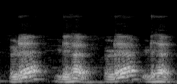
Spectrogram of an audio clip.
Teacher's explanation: इनका जब आप उच्चारण सीखेंगे तो आप देखेंगे कि जीभ ऊपर उठ के तेजी से नीचे आती है। एक बार आपकी जीभ ऊपर उठेगी फिर तेजी से नीचे आके गिरेगी। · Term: उत्क्षिप्त व्यंजन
